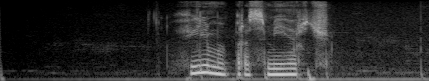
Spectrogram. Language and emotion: Russian, sad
